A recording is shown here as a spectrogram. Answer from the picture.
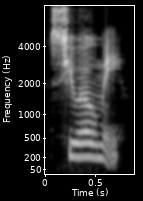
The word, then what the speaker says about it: Suomi: Suomi, which that is how the lady on Google Translate said it.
